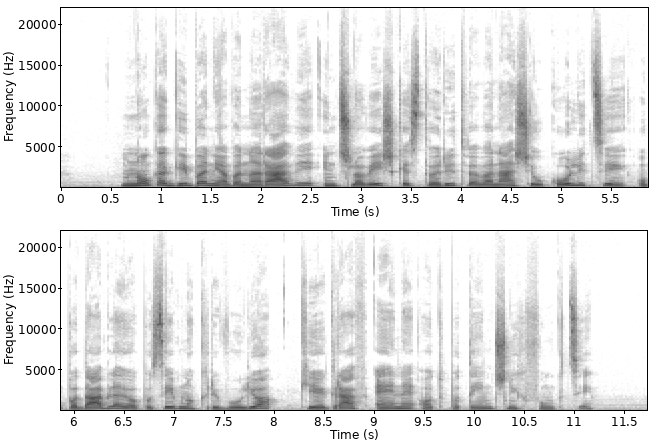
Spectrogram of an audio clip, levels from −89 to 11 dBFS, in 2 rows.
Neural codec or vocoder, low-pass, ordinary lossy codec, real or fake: none; none; none; real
